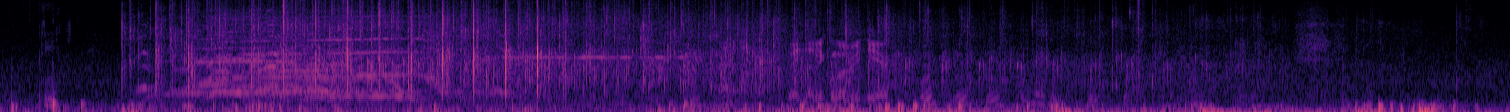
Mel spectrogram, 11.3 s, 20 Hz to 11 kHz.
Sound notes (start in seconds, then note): 0.9 applause and cheering; 5.8 crowd talking and chatter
